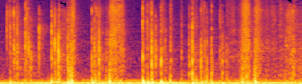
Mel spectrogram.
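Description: A hollow, round, ribbed paper lantern is held in both hands and tapped and scratched with fingertips and nails. Quick, dry papery taps and crinkly scratches overlap in a steady, fast run over a constant low hum.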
